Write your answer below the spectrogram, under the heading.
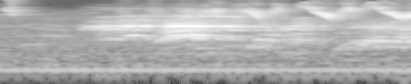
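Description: A bananaquit sings a high, wheezy, buzzy jumble with quick thin sweeps.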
